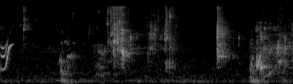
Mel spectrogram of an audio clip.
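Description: Water is poured quickly over a long-haired guinea pig during a bath, giving splashing and dripping bursts in an irregular rhythm, close and fairly soft.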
